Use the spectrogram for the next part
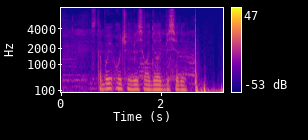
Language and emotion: Russian, neutral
